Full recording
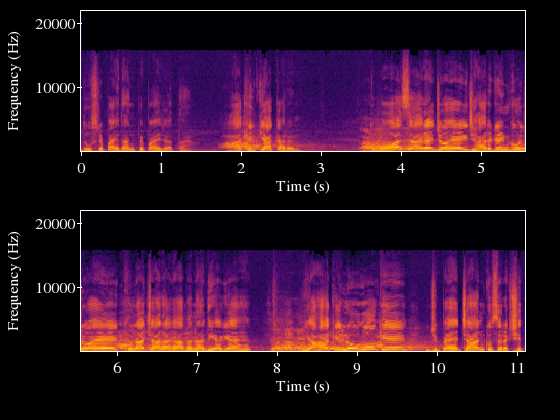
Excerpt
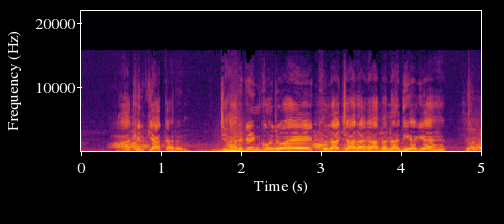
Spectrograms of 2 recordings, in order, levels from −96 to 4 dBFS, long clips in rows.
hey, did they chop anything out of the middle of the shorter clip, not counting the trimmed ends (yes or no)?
yes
